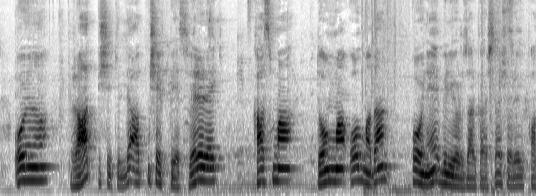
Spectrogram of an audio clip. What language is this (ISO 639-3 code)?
tur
